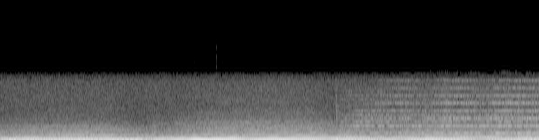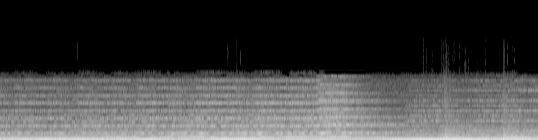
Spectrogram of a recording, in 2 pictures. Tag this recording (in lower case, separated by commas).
background music, music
